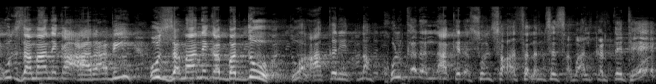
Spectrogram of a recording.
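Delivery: forceful, high-pitched preaching; preaching at full force. Real, not acted. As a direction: project it to the whole congregation.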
